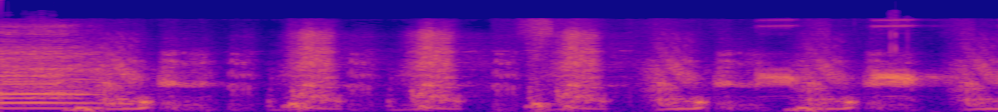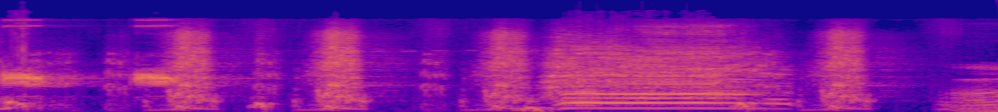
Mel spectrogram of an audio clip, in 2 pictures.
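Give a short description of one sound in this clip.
Heavy blows thud as moose fight.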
